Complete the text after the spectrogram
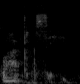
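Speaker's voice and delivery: whispered teaser to the class; hushed suspense. Real, not acted. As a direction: whisper it like a secret. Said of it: "teacher whispers suspense".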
